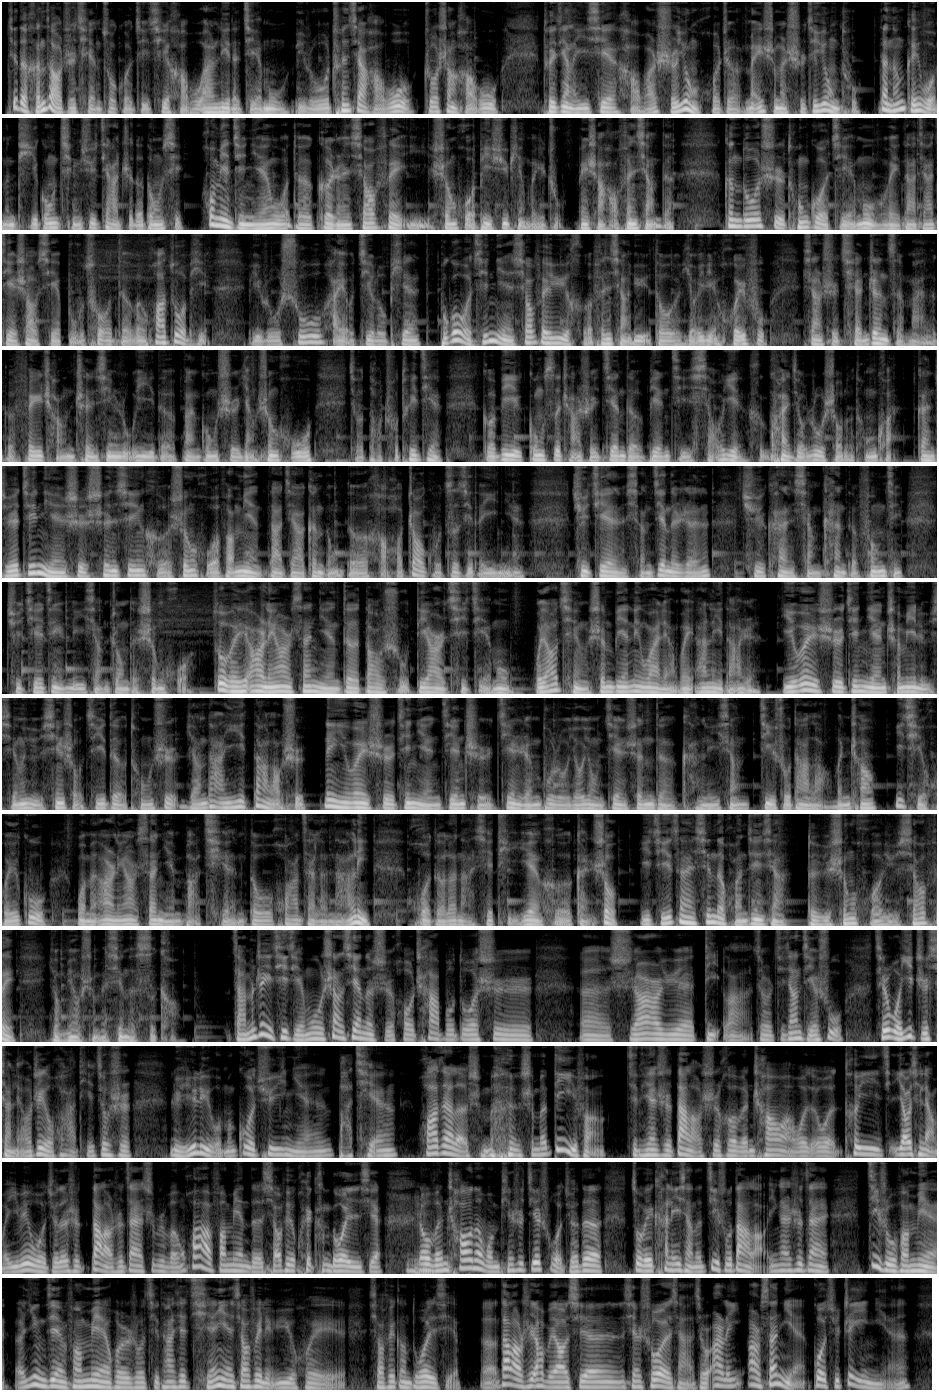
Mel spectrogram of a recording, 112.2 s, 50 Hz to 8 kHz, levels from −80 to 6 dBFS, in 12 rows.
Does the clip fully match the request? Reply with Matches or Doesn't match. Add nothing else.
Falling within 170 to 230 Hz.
Doesn't match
